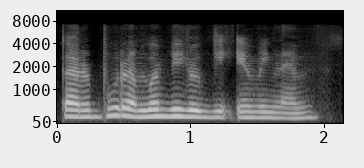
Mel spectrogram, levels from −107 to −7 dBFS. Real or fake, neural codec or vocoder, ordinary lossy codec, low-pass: fake; codec, 16 kHz, 0.5 kbps, FreqCodec, larger model; none; 7.2 kHz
